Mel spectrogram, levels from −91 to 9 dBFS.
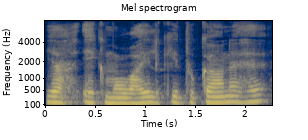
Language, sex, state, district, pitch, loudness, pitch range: Hindi, male, Jharkhand, Deoghar, 150 Hz, -17 LUFS, 145-155 Hz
